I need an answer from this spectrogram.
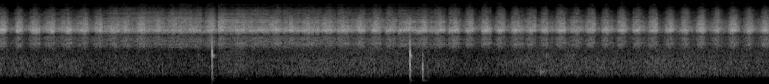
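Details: Cicadas keep up a shrill, quickly pulsing buzz while a few short, sharp clicks or knocks break in near two and four seconds.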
